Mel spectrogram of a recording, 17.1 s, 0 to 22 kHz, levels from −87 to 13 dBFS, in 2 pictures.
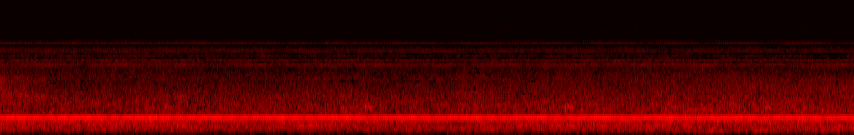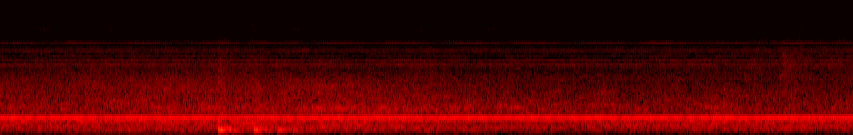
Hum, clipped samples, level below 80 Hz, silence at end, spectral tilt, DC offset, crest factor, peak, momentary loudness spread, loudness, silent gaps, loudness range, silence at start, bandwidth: none; under 0.1%; -86 dBFS; 0 s; -4.5 dB/octave; under 0.1%; 18 dB; -36 dBFS; 2 LU; -53 LUFS; none; 2 LU; 0 s; 16.5 kHz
